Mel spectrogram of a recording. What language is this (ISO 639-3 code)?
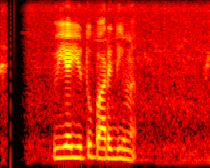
sin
